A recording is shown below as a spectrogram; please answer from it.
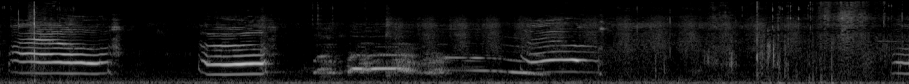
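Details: A cat meows several times: two short clear meows, then a rougher, wavering stretch sliding into a longer meow, with faint further calls and noise at the end.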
